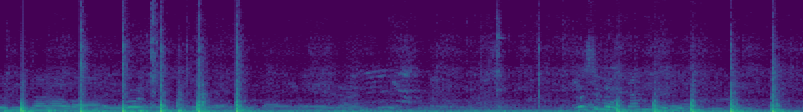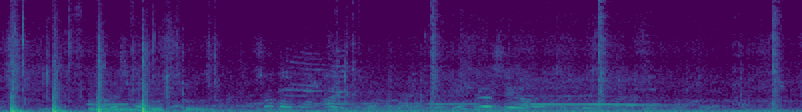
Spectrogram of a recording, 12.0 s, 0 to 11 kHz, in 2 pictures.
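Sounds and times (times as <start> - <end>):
sharp knocks: 4.6 - 7.3
faint voices: 6.6 - 12.0.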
